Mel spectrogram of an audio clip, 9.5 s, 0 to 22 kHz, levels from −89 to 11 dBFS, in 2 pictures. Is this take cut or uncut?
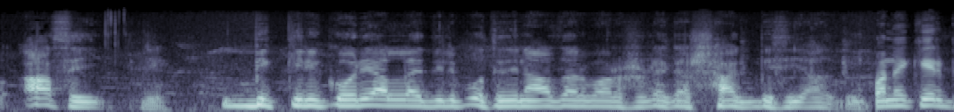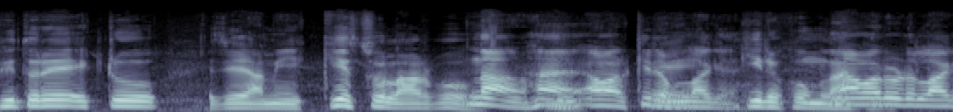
cut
